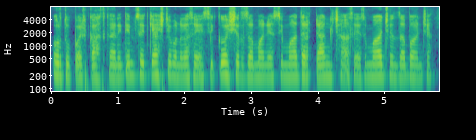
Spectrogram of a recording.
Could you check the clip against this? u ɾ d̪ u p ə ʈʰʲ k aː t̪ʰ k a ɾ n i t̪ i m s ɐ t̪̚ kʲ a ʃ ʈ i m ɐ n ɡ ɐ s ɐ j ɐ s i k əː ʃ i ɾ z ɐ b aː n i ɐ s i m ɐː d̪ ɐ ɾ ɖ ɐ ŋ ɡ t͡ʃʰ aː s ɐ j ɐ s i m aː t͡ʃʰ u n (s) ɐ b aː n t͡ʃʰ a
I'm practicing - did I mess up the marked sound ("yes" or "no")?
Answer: yes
